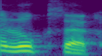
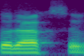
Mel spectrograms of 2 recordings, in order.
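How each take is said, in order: First: The first vowel is a rounded 'oo' sound. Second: The first vowel is an open 'ah' sound. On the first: The speaker calls it right. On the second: The speaker calls it wrong. "রাক নয়"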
